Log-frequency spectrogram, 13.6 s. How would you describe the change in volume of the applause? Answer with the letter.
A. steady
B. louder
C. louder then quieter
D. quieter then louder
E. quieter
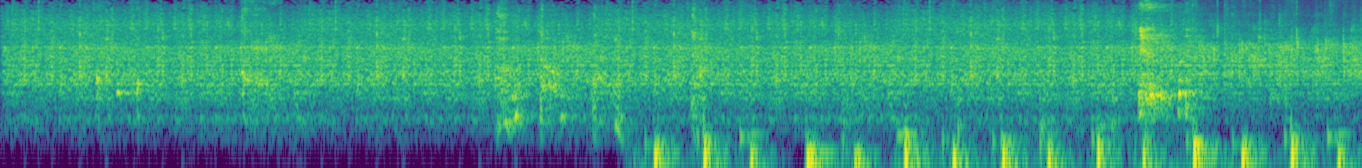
A.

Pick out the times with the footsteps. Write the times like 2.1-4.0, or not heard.
6.4-13.5.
